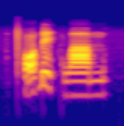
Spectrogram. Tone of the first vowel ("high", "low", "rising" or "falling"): rising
